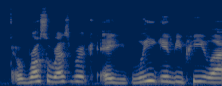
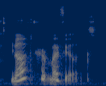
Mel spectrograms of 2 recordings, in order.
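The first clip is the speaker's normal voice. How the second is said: higher, mock hurt whine; bad acting; 5 semitones higher, faster than usual. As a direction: pout out the hurt feelings. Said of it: "I'm a terrible actor".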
